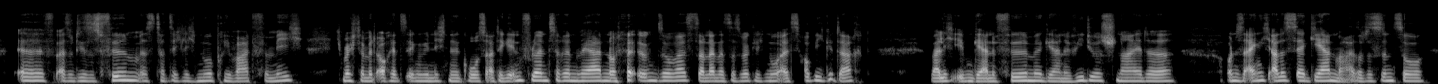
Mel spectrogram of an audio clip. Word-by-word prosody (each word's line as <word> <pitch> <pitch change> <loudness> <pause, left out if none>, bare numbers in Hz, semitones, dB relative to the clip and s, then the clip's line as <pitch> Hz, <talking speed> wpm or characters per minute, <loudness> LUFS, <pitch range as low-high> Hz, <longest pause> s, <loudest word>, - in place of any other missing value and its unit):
äh, 175 -2 +2
f 165 - -7
also 155 - -3
dieses 150 -1 -3
Filmen 190 +2 +3
ist 155 - -7
tatsächlich 155 -2 -7
nur 165 +1 -1
privat 150 -2 -3
für 155 - -9
mich. 180 +6 -3 0.3
Ich - - -17
möchte 165 -1 0
damit 155 0 -1
auch 155 - +2
jetzt 155 -1 -4
irgendwie 155 -1 -1
nicht 150 0 -5
'ne 150 -1 -1
großartige 150 0 -1
Influencerin 175 -1 +2
werden 170 -1 +4
oder 150 -2 +4
irgend 170 0 0
sowas, 175 +1 +1
sondern 155 0 +2
das 150 - -4
ist 160 - -5
wirklich 160 -2 -4
nur 160 0 -1
als 145 - -2
Hobby 175 +1 -1
gedacht, 160 +1 -3 0.6
weil 145 - +4
ich 160 - -4
eben 150 0 -1
gerne 145 -1 +3
Filme, 170 +2 +2
gerne 145 -3 -2
Videos 175 0 0
schneide 155 -1 0 0.5
und 170 - +1
das 160 - -1
eigentlich 180 +3 +2
alles 180 -1 +2
sehr 175 -2 +3
gern 170 +2 +3
mache. 150 - -2
Also 150 - -2
das 155 0 -6
sind 170 -1 -1
so 155 -1 -1
160 Hz, 215 wpm, -24 LUFS, 155-170 Hz, 0.6 s, werden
